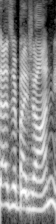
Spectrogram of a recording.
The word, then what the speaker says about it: Azerbaijan: So we, for example, when we resettled a family of seven from Azerbaijan, I don't think I'm quite saying that right. – It's close, Azerbaijan, yep.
